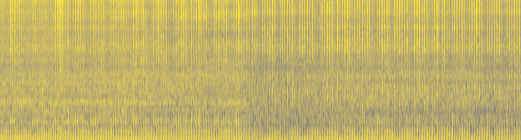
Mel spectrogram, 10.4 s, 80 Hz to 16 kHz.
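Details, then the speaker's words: Craftsman 24-inch snowblower, model 247.889571, 179cc engine, running after its speed was raised from under 3,000 to about 3,600 rpm: a fast uneven, stumbling beat with irregular pops; sounds rough, cause unclear. "this one sounds rough right now cuz I'm runn"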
